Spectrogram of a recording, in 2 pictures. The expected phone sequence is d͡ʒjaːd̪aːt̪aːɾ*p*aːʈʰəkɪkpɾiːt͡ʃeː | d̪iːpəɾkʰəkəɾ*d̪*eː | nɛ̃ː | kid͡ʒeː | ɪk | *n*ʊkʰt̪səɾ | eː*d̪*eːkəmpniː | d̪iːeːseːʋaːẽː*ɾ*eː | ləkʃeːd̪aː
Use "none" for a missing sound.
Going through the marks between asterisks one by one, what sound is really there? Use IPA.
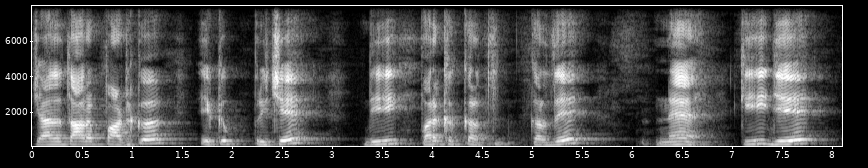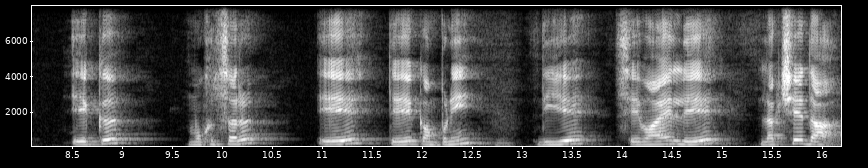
p, d̪, m, t̪, l

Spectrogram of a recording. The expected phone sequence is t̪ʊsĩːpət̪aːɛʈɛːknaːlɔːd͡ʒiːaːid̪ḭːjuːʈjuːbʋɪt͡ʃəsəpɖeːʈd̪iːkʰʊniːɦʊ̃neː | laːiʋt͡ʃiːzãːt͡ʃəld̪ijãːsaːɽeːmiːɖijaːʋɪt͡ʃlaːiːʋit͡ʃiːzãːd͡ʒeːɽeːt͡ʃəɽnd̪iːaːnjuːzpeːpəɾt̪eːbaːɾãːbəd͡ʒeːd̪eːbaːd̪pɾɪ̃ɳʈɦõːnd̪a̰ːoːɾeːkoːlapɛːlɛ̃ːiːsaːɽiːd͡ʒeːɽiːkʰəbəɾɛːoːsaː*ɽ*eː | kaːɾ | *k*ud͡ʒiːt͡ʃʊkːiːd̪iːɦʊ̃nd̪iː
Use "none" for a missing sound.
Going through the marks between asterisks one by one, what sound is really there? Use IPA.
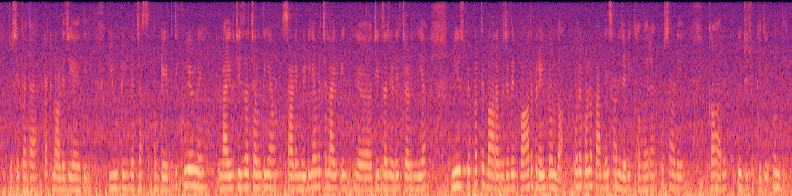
ɽ, p

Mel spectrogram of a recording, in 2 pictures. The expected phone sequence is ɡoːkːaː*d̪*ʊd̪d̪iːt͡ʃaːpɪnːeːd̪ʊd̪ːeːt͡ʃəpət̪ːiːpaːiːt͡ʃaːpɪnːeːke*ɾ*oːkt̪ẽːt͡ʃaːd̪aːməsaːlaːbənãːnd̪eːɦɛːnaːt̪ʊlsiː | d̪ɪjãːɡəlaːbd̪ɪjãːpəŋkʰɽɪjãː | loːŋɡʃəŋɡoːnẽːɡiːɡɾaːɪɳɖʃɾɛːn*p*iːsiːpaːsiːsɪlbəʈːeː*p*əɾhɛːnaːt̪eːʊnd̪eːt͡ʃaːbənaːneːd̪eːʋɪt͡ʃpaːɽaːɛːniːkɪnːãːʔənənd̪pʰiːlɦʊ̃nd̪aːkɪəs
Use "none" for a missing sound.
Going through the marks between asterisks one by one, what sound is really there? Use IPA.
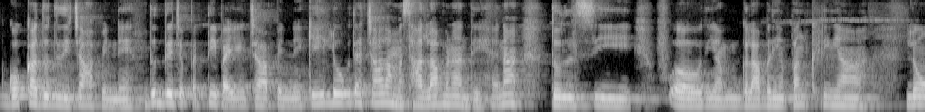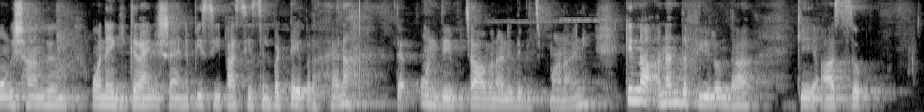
d̪, l, p, p

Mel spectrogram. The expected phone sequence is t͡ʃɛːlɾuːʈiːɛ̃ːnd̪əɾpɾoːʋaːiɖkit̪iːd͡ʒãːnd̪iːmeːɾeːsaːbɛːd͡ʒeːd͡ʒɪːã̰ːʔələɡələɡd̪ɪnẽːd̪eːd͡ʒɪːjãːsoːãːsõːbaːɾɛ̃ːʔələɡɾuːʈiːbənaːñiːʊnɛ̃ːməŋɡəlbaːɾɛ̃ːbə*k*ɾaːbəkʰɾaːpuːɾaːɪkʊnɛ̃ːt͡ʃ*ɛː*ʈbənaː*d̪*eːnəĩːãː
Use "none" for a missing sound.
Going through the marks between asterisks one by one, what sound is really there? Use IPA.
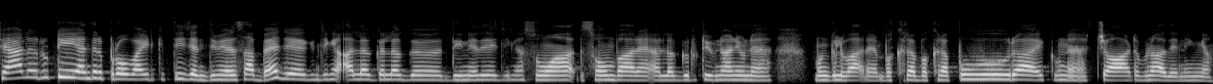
kʰ, aː, d̪

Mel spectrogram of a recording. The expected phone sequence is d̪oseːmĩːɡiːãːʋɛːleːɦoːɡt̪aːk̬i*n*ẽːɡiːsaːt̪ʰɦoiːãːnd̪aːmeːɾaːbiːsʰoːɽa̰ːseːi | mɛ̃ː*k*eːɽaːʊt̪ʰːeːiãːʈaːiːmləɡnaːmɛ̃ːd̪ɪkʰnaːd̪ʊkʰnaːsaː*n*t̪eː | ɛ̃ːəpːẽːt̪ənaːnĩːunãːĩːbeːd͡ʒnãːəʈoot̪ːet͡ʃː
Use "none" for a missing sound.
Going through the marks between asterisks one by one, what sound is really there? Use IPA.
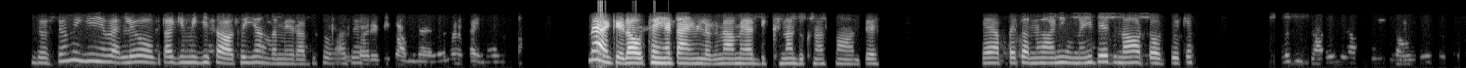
m, k, n

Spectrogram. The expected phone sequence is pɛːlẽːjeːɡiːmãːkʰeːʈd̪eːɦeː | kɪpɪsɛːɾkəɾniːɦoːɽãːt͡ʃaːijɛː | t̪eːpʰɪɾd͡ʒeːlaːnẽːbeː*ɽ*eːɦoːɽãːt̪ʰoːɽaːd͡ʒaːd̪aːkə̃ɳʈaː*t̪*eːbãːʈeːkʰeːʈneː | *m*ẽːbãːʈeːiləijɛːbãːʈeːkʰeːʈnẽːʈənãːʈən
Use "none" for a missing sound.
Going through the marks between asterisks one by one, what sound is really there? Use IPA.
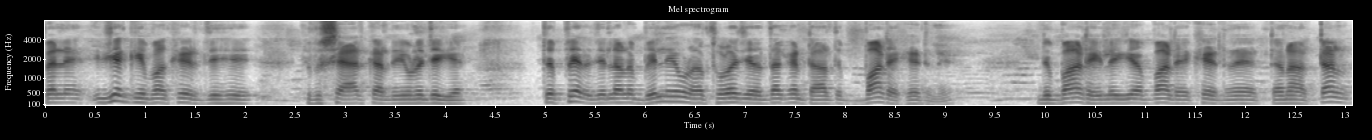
l, t̪, n

